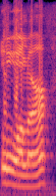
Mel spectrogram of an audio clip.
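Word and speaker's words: Euler: whose name starts with an e but it's pronounced aller and that's why we use an e is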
